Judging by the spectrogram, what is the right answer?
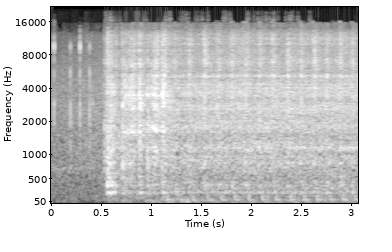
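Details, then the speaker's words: Bike or scooter with an Autofy anti-theft alarm, remote-started with a double press and no key inserted. Clean catch after a short crank, settling into a fast, even idle putter with no misfire. Normal engine start. "ഉണ്ടോ, വണ്ടി സ്റ്റാർട്ടായിട്ടുണ്ട്."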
